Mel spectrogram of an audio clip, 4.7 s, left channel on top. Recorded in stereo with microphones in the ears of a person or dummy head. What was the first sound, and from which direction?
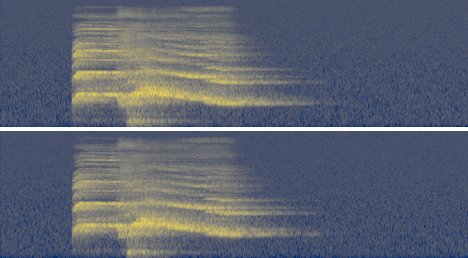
Laughter, 35° left (ahead or behind).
